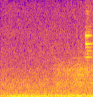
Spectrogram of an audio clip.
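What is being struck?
Nothing is struck.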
